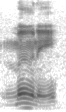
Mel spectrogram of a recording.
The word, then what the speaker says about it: Mooney: He's a Maryland dude, Alex Mooney, rhymes with Looney, and he's had a couple of terms in Congress.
